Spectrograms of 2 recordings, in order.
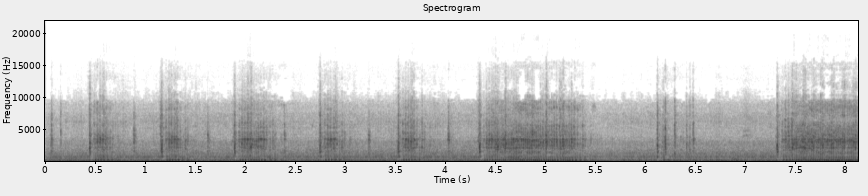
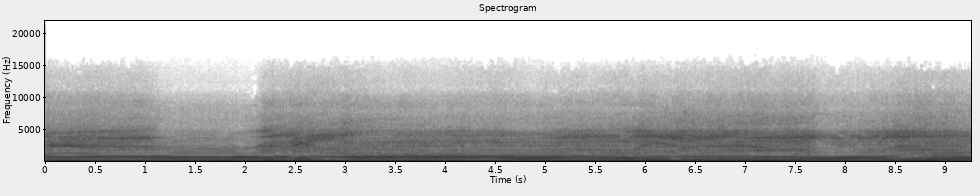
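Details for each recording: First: Stihl 500i fuel-injected chainsaw, cold morning start without priming; catches unprimed and settles into a steady slightly lazy run with throttle blips, normal cold start. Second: Stihl 500i fuel-injected chainsaw with a longer bar cutting through a fat knot: high whine whose pitch sags and wavers, bogging down; too much bar for the saw, 32-inch suggested as the sweet spot.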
